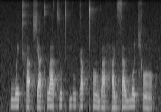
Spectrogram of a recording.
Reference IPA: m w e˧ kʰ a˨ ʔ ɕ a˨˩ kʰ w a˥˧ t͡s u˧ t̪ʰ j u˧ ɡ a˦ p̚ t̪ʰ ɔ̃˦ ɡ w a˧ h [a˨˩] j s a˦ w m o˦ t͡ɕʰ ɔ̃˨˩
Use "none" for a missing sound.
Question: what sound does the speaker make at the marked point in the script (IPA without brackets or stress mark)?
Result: a˧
